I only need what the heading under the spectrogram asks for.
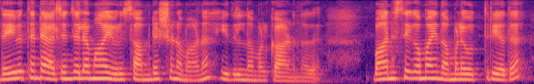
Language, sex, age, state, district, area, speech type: Malayalam, female, 45-60, Kerala, Pathanamthitta, rural, spontaneous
